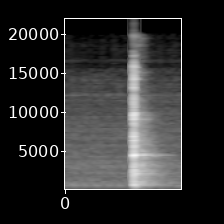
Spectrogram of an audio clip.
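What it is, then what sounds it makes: Wheel bearing seal fully seated in hub. A hammer drives a metal grease seal or bearing race into a wheel hub, giving a single sharp metallic strike with a short ring around 700 Hz. The solid sound shows the part is fully seated.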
